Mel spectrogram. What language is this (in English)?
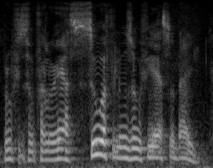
Portuguese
